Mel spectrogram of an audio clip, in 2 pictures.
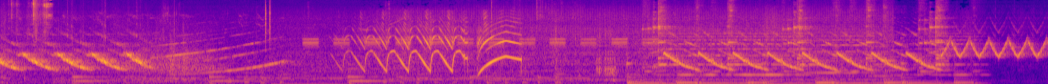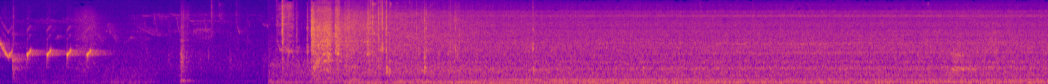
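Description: Car alarm siren cycling through several patterns of rising and falling whoops and warbles, with a low pulsing under it for a few seconds, ending in a steady tone that stops about halfway through. After a few quiet seconds comes the steady low rumble of a car engine running, heard from inside the car.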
